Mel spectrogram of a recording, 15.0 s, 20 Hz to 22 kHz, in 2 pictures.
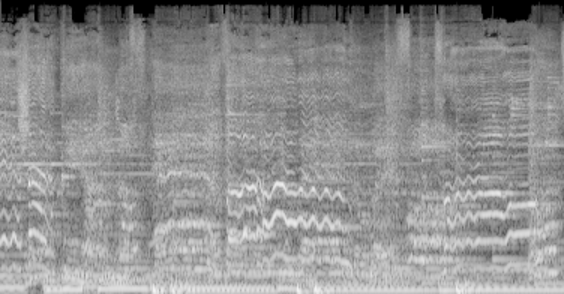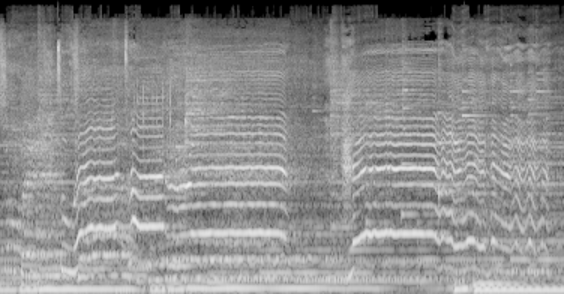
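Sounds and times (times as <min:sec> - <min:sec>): bass and drums: 0:00.0 - 0:15.0
singers holding long notes: 0:00.0 - 0:15.0.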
